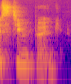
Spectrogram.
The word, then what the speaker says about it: steampunk: vintage, on aime le steampunk. Alors qu'est-ce que le steampunk ? Voilà, ça s'écrit déjà comme ça. S t E a m p n k steam punk. comme les punks.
